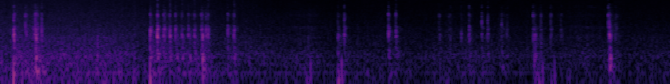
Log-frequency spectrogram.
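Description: Computer keyboard typing: faint keystrokes, a quick run of them about two seconds in, then scattered single key presses.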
